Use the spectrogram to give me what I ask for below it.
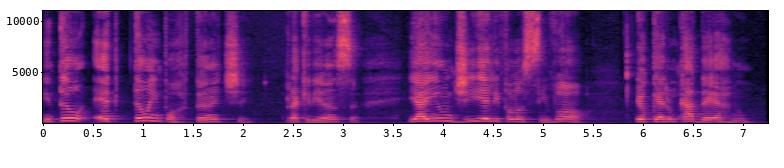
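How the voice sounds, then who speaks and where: An older woman, a grandmother, chatting on a podcast and retelling family stories with lively quoted voices. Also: medium pitch, unhurried. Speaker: guest, folklorist. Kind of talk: casual storytelling conversation.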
